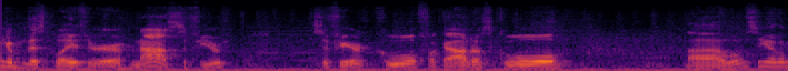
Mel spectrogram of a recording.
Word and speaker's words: Fogado: It's not Rosado. Fogado.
